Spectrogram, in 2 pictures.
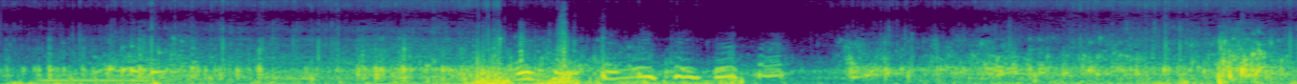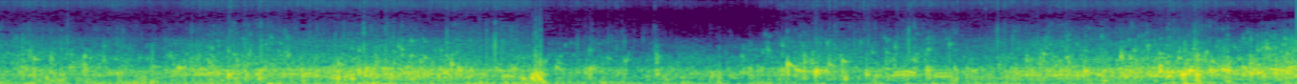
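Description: Muffled water noise heard underwater, with bursts of gurgling from air bubbles, loudest a few seconds in and again near the end, and a brief dip about four seconds in.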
